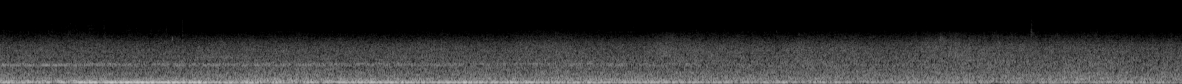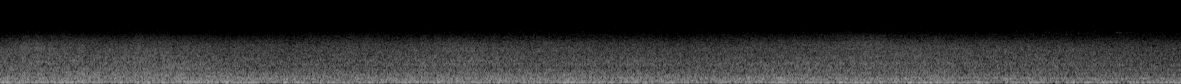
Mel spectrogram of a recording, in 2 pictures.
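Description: Freight train of double-stack container cars rolling past: a steady rumble and rattle of wheels on rail that slowly grows quieter. A GE Evolution-series diesel locomotive's low engine drone fades out over the first two seconds.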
